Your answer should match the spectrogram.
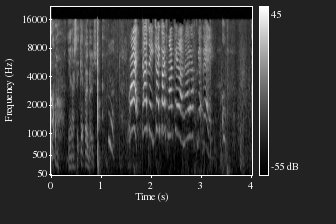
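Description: Young children squealing and giggling in high, wavering cries, with a fast shaky laugh in the middle. A single sharp knock comes just before one second in.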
